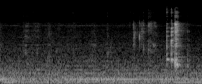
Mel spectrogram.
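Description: A glass jar lid clinks on a metal counter.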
